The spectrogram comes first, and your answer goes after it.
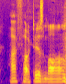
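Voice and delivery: muttering quietly under his breath. Retelling what a man at a party said to himself, muttered under his breath. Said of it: "to himself under his breath".

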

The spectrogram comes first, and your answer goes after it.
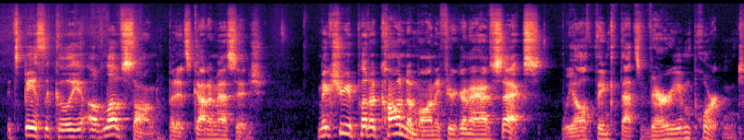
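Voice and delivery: ordinary delivery

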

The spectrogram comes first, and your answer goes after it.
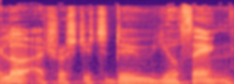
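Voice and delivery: ordinary talk

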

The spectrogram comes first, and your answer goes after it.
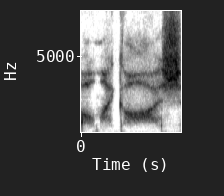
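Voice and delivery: soft, hushed whisper.

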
